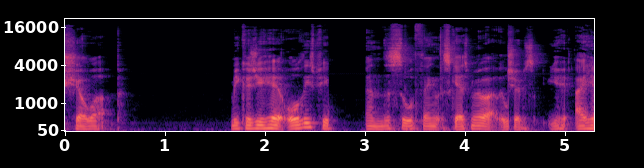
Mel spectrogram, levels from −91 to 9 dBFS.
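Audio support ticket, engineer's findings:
Audio missing between chunks at 0.84, 2.64 and 4.44 s. Speech jumps forward abruptly, roughly a fifth of a second lost each time, with both sides butted together and no silence. This is likely a recorder dropping audio at each 2.0 s chunk handover while closing one block and opening the next.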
